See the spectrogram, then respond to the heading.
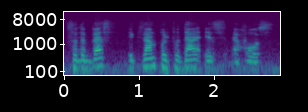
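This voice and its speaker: A man from Denmark speaks earnestly in a middle-pitched voice, pausing and restarting as he explains himself. The recording is slightly dull, with a faint hiss underneath. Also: fairly even intonation. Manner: earnest, hesitant with many restarts. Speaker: interviewee. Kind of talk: casual conversation.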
